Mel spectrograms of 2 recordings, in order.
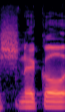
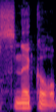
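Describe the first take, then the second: First: The name begins with an sh sound. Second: The name begins with a plain s sound. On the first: This is the speaker's habitual way of saying it. "I like to pronounce it with the extra sh" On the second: This is the actual form of the name. "It's actually Bell Snickle"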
